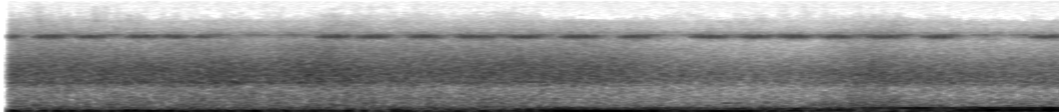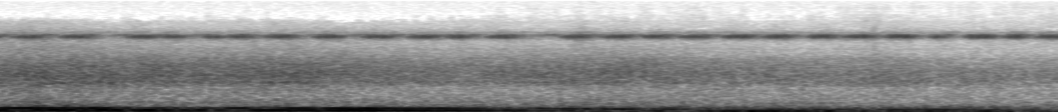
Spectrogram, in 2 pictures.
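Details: Crickets chirping at night: a steady, high, pulsed chirp repeated about three to four times per second, running throughout beneath a loud, low rumbling hum that swells and fades.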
